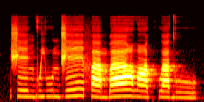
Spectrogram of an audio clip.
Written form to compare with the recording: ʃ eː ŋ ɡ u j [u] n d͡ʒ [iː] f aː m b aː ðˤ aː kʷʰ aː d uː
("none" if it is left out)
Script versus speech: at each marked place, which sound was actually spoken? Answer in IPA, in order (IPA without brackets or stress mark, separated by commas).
uː, eː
